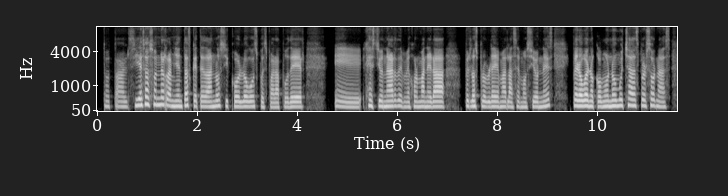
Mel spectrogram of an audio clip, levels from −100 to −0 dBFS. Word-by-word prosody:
Total. 195 Hz, -2 st, -7 dB
Sí, 235 Hz, +4 st, -2 dB
esas 275 Hz, +2 st, +3 dB
son 270 Hz, -2 st, +1 dB
herramientas 230 Hz, -2 st, +2 dB
que 210 Hz, -3 st, -3 dB
te 195 Hz, -, -3 dB
dan 195 Hz, 0 st, +2 dB
los 215 Hz, +1 st, 0 dB
psicólogos, 195 Hz, -1 st, -1 dB
pues 180 Hz, -2 st, -7 dB
para 175 Hz, -1 st, -3 dB
poder, 185 Hz, +1 st, 0 dB, 0.6 s
eh, 180 Hz, -4 st, -3 dB
gestionar 205 Hz, -1 st, +1 dB
de 215 Hz, -1 st, -3 dB
mejor 185 Hz, +1 st, -4 dB
manera, 195 Hz, 0 st, +3 dB, 0.4 s
pues 215 Hz, -2 st, -3 dB
los 205 Hz, 0 st, +1 dB
problemas, 195 Hz, -1 st, -1 dB
las 185 Hz, +1 st, -3 dB
emociones, 190 Hz, +4 st, -3 dB, 0.4 s
pero 220 Hz, -1 st, +6 dB
bueno, 215 Hz, -2 st, +4 dB
como 195 Hz, +2 st, +1 dB
no 220 Hz, +1 st, +4 dB
muchas 230 Hz, 0 st, +1 dB
personas, 210 Hz, -5 st, -2 dB
200 Hz, 150 wpm, -22 LUFS, 190-215 Hz, 0.6 s, pero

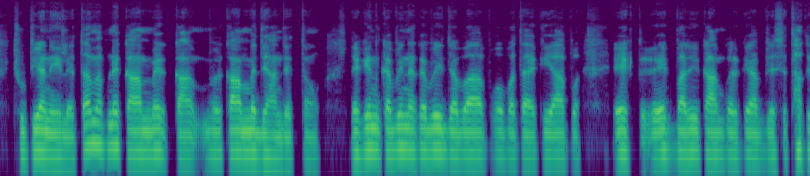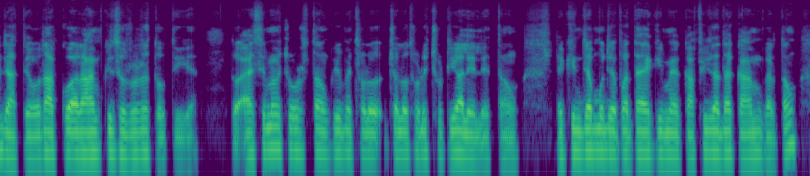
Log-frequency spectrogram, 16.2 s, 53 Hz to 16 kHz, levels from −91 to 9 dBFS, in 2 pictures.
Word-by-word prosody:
छुट्टियाँ 120 Hz, +1 st, +2 dB
नहीं 105 Hz, -1 st, +2 dB
लेता 100 Hz, +8 st, +1 dB
मैं 150 Hz, 0 st, +2 dB
अपने 140 Hz, 0 st, +1 dB
काम 115 Hz, -1 st, +4 dB
में 120 Hz, -1 st, +2 dB
काम 105 Hz, +2 st, -2 dB
काम 115 Hz, -1 st, +4 dB
में 115 Hz, -, +4 dB
ध्यान 105 Hz, -2 st, -1 dB
देता 95 Hz, 0 st, -6 dB
हूँ। 95 Hz, -1 st, -9 dB, 0.3 s
लेकिन 125 Hz, +3 st, +2 dB
कभी 120 Hz, +2 st, +1 dB
न 125 Hz, -1 st, +2 dB
कभी 125 Hz, 0 st, +3 dB
जब 115 Hz, -1 st, +1 dB
आपको 110 Hz, 0 st, +1 dB
पता 105 Hz, -1 st, -2 dB
है 100 Hz, -, -1 dB
कि 110 Hz, -, -3 dB
आप 105 Hz, -2 st, -3 dB, 0.4 s
एक 115 Hz, -1 st, +1 dB, 0.2 s
एक 115 Hz, 0 st, 0 dB
बारी 115 Hz, 0 st, +2 dB
काम 110 Hz, -1 st, +2 dB
करके 110 Hz, 0 st, -2 dB
आप 105 Hz, -1 st, 0 dB
जैसे 110 Hz, -2 st, -6 dB
थक 125 Hz, 0 st, -2 dB
जाते 100 Hz, -3 st, 0 dB
हो 100 Hz, -, 0 dB
और 100 Hz, +3 st, 0 dB
आपको 110 Hz, -2 st, +3 dB
आराम 110 Hz, 0 st, +6 dB
की 120 Hz, -, -1 dB
ज़रूरत 110 Hz, 0 st, -2 dB
होती 95 Hz, -, -8 dB
है, -, -, -10 dB, 0.4 s
तो -, -, +1 dB
ऐसे 110 Hz, +3 st, 0 dB
में 130 Hz, -, +2 dB
मैं 130 Hz, -, +1 dB
सोचता 120 Hz, 0 st, -2 dB
हूँ 115 Hz, -, -2 dB
कि 120 Hz, -, -2 dB
मैं 115 Hz, 0 st, -3 dB
चलो 110 Hz, 0 st, +1 dB
चलो 110 Hz, 0 st, +1 dB
थोड़ी 110 Hz, -1 st, -4 dB
छुट्टियाँ 115 Hz, +2 st, +1 dB
ले 105 Hz, -1 st, +1 dB
लेता 100 Hz, 0 st, -7 dB
हूँ। -, -, -6 dB, 0.4 s
लेकिन 115 Hz, +2 st, -2 dB
जब 120 Hz, 0 st, +4 dB
मुझे 120 Hz, -1 st, +2 dB
पता 115 Hz, 0 st, +1 dB
है 110 Hz, -, +4 dB
कि 115 Hz, +2 st, -5 dB
मैं 105 Hz, -, 0 dB
काफ़ी 105 Hz, +3 st, -4 dB
ज़्यादा 115 Hz, -1 st, +3 dB
काम 105 Hz, +1 st, 0 dB
करता 100 Hz, +4 st, -3 dB
हूँ, 150 Hz, -, -3 dB
110 Hz, 250 wpm, -23 LUFS, 105-120 Hz, 0.4 s, आराम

